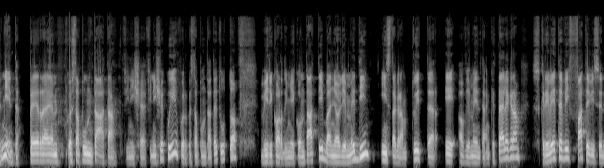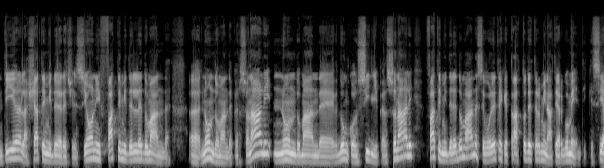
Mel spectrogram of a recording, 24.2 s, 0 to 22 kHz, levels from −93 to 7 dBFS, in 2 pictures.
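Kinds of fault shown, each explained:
CD scratch ticks: A blemish on the disc destroys more data than error correction can restore, once per revolution, so the player patches or mutes those samples. Here it comes in two short bursts. The first runs from 0.99 to 2.40 s, after "niente per", with eight ticks at about six a second. The second runs from 19.75 to 20.76 s, after "non domande non consigli", with six ticks. Each tick lasts only a few milliseconds.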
